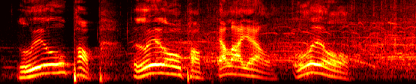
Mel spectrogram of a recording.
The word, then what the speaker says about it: Lil: Lil Pump, L-I-L, Lil. I said, how do you pronounce that? They said Lil.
